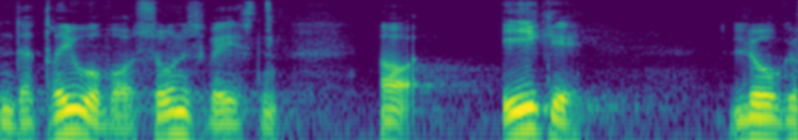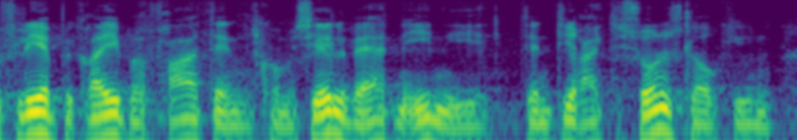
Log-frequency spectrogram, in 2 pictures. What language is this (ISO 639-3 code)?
dan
